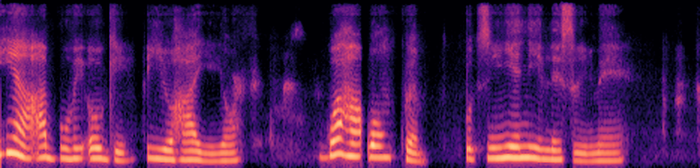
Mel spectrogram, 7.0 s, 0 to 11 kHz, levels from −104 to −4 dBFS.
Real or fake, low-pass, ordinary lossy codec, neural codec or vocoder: fake; 9.9 kHz; Opus, 32 kbps; codec, 16 kHz in and 24 kHz out, 0.9 kbps, LongCat-Audio-Codec, fine tuned four codebook decoder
